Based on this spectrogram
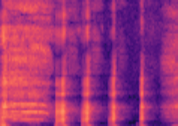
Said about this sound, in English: Oh, sorry. I had a cough there. little cough, sir. It's, you know, the allergies.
